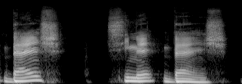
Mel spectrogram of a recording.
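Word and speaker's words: Binche-Chimay-Binche: Hoe spreek je het eigenlijk wel uit, voor de volgende keer? – Bench, Sime, Bench. – Dankjewel.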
